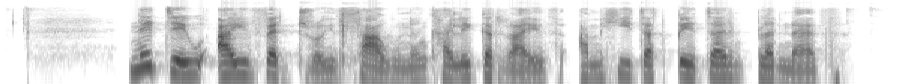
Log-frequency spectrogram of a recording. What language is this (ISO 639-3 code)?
cym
